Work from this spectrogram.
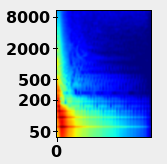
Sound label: Polite kicks long A1; LIMAT Div Dept; Drums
